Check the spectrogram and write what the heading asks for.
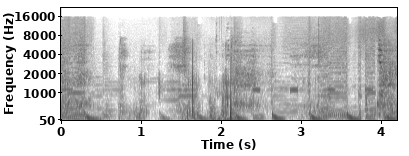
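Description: Electronic background music with a steady beat.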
